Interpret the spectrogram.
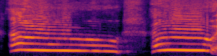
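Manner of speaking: high, loud imitated wail; two long, high-pitched howls; Marilyn Burns screaming. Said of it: "Marilyn Burns with the screaming".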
